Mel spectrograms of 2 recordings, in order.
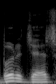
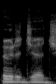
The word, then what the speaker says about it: Buttigieg: And nobody's talking about Buttigieg, except Buttigieg is talking about himself. Who? Pete Buttigieg. Pete Buttigieg. Who? You just want us to keep saying. I just wanted to hear you say Buttigieg.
